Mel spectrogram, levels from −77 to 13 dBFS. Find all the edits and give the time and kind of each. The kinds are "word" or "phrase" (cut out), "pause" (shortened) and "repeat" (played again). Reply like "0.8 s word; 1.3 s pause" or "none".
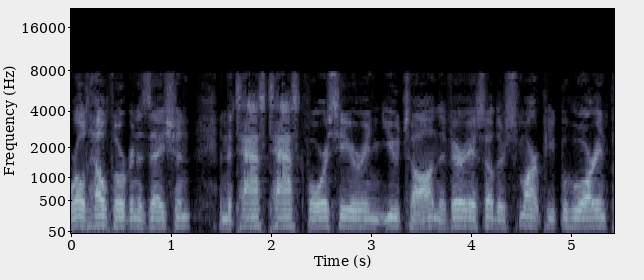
2.0 s repeat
